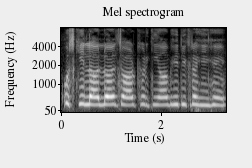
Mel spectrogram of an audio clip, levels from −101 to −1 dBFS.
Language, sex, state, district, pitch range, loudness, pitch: Hindi, female, Madhya Pradesh, Bhopal, 265-285 Hz, -19 LUFS, 275 Hz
